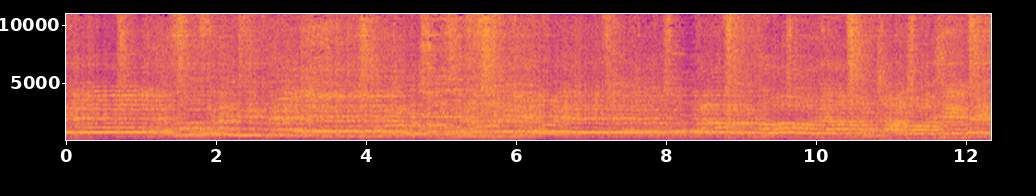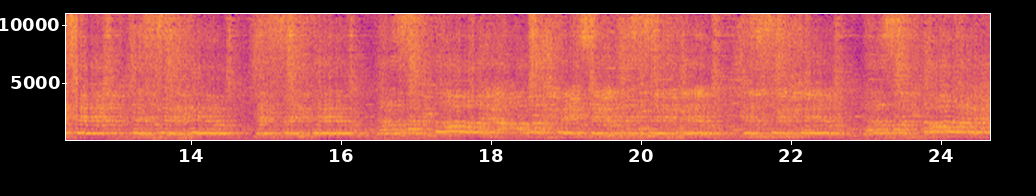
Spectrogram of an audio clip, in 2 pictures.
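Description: A women's choir singing a gospel hymn in Portuguese, with low held bass notes from an instrumental accompaniment underneath.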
